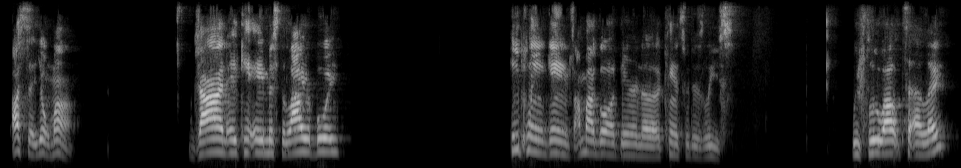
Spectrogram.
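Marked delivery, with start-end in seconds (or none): none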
